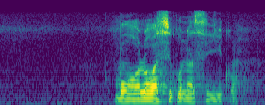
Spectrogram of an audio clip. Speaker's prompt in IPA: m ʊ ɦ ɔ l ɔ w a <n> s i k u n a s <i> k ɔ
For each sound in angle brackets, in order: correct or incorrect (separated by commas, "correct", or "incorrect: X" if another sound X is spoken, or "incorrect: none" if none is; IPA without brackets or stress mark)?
incorrect: none, incorrect: iː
